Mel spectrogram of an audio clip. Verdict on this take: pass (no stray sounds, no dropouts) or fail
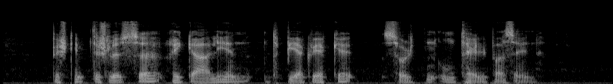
fail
